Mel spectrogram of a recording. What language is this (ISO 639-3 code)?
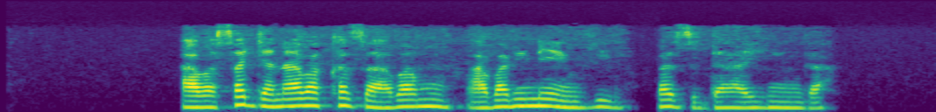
lug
